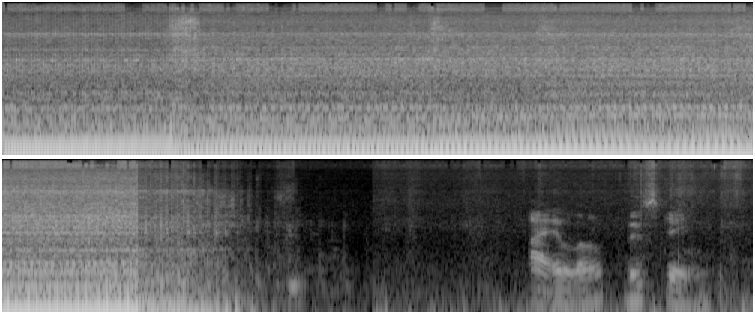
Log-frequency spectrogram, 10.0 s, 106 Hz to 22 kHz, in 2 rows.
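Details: Bobcat S130 skid steer diesel after replacing an extremely dirty air filter containing concrete and rust: steady, even rumble with a low firm note, no misses or knocks, then shuts down; runs clean.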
